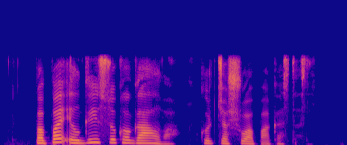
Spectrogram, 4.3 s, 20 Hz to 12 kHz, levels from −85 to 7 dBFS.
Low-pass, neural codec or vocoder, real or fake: 7.2 kHz; none; real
